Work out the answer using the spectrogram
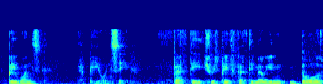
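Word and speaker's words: Beyoncé: And the singer there was Bay Once, I believe her name is. So Bay Once, is that how you say it? Yeah, I think it's Bay Once. Beyonce.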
